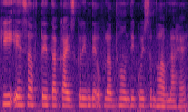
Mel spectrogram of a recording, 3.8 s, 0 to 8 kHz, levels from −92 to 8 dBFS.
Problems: none marked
